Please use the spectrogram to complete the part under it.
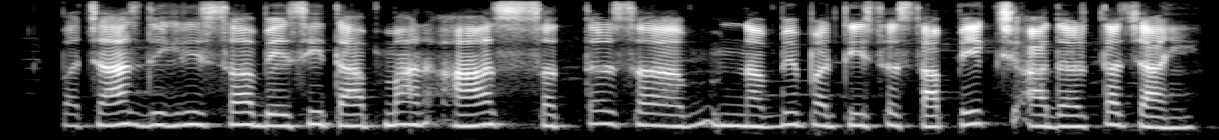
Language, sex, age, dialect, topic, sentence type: Maithili, female, 25-30, Eastern / Thethi, agriculture, statement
